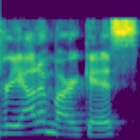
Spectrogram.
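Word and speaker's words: Riejanne Markus: think that goes without saying but then Rihanna Rihanna Marcus is that that's how you say her name right yeah it's Rihanna Marcus uh she's a Dutch Rider she races for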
